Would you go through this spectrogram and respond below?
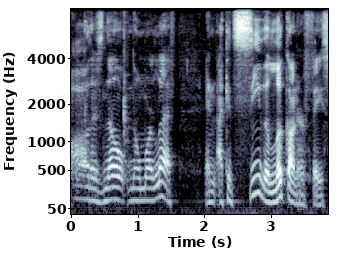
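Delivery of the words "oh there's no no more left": put-on panicked outburst in a girl's voice. Retelling a girl finding the toilet paper aisle empty: imitating a panicked girl. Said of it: "panickingly goes into the toilet paper aisle".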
